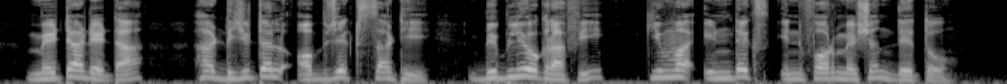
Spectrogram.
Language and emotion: Marathi, neutral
